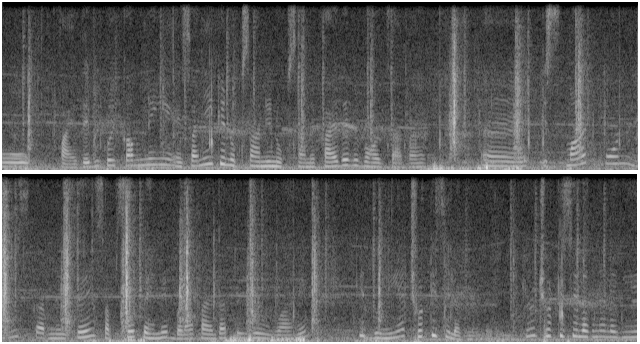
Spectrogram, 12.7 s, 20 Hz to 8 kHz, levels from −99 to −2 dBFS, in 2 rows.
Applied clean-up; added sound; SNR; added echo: none; Wind; -1 dB; none.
